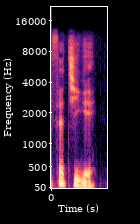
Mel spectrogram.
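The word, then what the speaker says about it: fatiguée: Ah ouais, je suis fatigué. Pour une femme, Anna, on écrit ça avec un e à la fin, mais à l'oral, la prononciation ne change pas vraiment.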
